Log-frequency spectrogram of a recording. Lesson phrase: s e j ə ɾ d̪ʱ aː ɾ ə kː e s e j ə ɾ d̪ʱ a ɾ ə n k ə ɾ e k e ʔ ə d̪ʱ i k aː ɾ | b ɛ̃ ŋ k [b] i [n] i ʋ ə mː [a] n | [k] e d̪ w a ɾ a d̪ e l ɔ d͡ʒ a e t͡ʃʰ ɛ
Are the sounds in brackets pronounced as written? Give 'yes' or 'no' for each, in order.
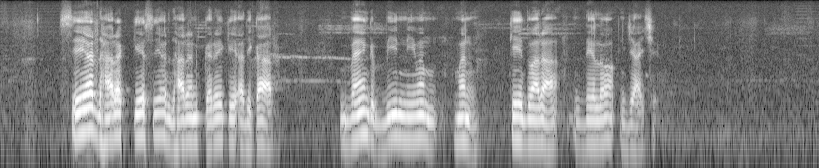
yes, yes, no, yes

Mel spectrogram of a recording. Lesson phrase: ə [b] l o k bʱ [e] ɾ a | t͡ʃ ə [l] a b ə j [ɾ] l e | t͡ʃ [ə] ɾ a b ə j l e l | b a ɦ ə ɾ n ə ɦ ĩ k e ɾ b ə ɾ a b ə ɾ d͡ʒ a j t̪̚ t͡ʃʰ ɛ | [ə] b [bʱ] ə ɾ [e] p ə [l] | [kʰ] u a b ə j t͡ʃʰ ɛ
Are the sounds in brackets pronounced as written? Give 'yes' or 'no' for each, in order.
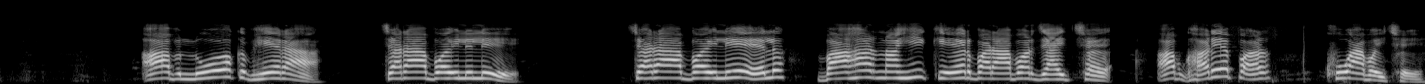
yes, yes, no, no, yes, yes, no, yes, no, yes

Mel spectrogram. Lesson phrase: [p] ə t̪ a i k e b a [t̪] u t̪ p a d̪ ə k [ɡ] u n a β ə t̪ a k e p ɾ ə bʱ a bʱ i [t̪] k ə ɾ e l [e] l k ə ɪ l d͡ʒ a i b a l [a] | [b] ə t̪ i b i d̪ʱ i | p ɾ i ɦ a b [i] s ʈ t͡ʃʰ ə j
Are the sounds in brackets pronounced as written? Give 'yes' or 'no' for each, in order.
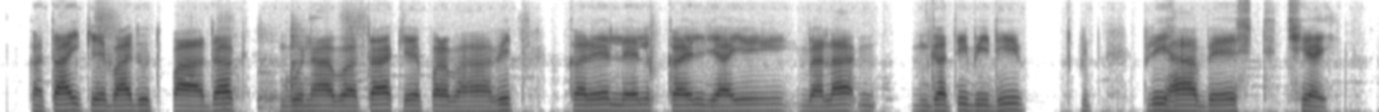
no, no, yes, yes, yes, yes, no, no

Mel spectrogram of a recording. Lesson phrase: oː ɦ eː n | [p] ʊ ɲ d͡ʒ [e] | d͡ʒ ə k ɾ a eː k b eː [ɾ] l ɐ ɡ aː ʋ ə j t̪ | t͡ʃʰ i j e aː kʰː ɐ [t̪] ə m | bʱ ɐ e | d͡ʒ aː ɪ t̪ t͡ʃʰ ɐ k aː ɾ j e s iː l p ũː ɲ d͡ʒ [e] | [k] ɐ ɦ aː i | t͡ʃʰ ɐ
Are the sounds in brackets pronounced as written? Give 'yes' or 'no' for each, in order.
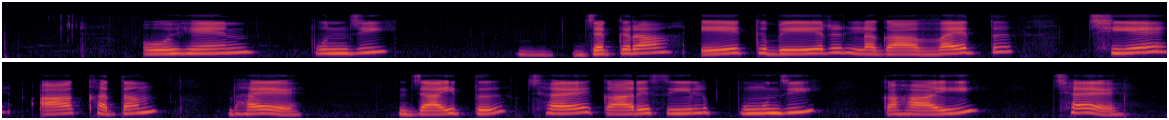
yes, no, yes, yes, no, yes

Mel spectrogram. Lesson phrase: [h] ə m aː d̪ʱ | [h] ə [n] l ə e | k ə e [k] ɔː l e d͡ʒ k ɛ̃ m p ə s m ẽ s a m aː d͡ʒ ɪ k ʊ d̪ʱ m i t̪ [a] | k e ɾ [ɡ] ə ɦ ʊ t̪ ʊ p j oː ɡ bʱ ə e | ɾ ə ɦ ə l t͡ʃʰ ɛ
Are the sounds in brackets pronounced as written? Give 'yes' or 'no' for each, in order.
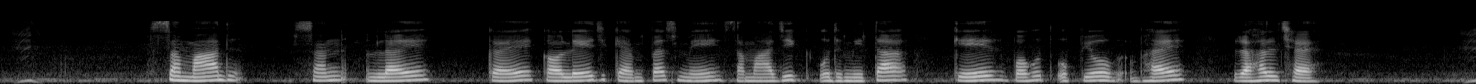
no, no, yes, yes, yes, no

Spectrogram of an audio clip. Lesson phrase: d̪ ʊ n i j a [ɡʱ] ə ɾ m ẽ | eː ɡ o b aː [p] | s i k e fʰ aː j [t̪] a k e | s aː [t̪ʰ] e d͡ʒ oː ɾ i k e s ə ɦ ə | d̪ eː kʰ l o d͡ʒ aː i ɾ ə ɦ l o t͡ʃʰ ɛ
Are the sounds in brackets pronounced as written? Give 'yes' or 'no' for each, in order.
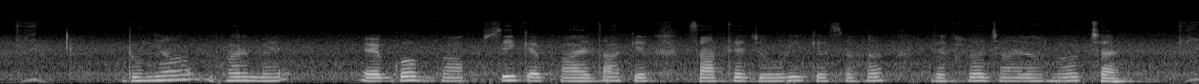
no, yes, no, yes

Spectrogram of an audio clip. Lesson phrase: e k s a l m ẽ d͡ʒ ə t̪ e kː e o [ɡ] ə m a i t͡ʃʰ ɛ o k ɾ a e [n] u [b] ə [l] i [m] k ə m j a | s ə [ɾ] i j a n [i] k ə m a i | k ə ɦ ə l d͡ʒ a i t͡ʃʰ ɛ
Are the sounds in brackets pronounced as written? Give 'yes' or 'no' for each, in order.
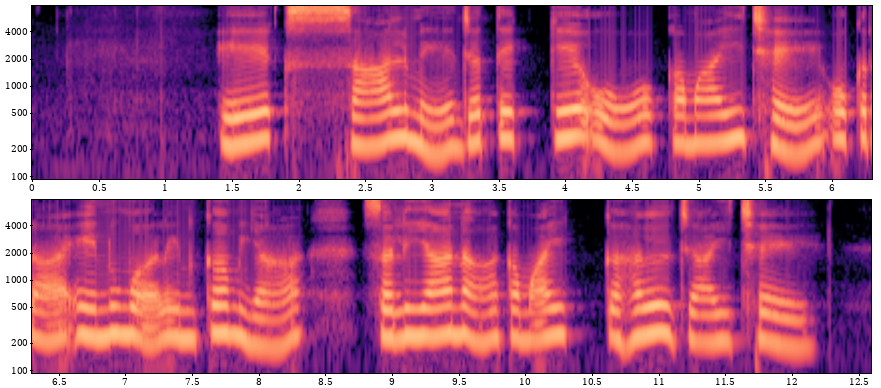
no, yes, no, yes, no, no, no

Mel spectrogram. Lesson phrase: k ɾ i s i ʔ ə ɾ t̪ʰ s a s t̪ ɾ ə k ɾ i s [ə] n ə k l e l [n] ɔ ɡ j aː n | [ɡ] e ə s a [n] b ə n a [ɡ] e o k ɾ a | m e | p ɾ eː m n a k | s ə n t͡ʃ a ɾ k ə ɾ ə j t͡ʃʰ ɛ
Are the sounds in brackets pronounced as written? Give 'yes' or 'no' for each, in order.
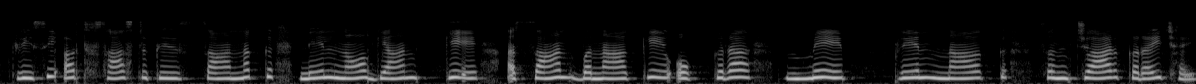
no, yes, no, yes, no

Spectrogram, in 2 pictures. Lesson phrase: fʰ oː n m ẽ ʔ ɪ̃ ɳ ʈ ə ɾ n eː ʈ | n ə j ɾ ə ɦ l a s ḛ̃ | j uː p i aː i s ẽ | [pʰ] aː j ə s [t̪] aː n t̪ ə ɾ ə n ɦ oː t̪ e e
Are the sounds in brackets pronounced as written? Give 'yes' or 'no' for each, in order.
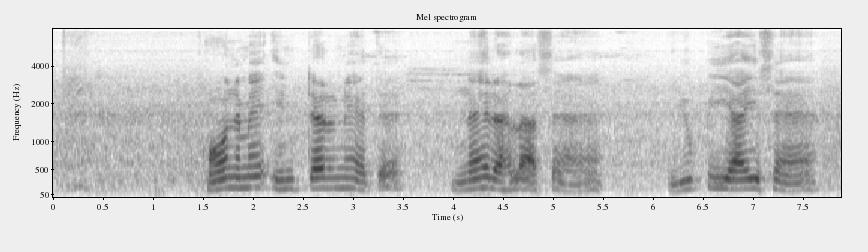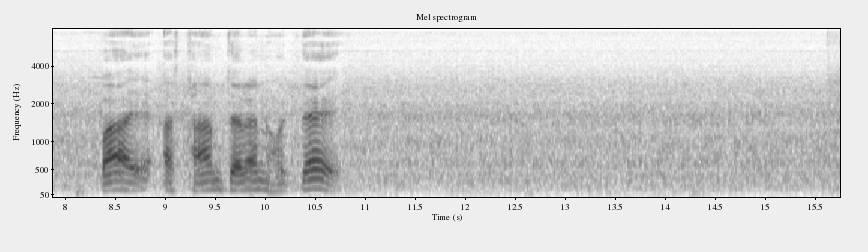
no, no

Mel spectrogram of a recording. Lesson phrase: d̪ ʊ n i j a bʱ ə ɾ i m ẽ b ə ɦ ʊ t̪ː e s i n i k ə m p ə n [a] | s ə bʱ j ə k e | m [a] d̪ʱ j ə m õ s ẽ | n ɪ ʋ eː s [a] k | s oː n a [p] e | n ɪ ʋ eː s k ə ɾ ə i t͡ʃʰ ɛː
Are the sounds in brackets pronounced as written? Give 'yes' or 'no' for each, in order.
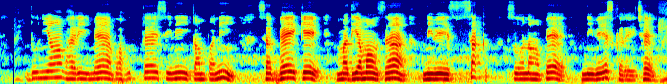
no, no, no, yes

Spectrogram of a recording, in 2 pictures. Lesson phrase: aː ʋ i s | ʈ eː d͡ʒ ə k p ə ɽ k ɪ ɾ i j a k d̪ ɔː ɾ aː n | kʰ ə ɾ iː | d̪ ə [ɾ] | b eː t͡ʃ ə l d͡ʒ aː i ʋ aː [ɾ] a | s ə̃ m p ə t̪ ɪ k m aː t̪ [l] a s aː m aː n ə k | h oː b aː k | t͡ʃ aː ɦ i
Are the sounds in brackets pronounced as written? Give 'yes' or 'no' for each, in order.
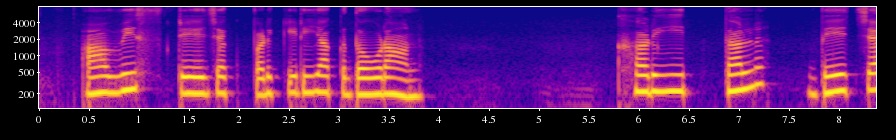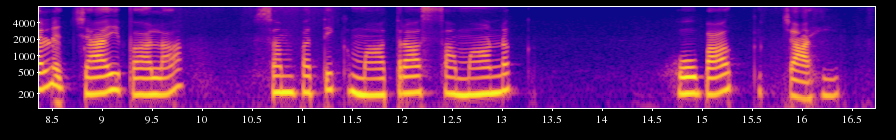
no, no, no

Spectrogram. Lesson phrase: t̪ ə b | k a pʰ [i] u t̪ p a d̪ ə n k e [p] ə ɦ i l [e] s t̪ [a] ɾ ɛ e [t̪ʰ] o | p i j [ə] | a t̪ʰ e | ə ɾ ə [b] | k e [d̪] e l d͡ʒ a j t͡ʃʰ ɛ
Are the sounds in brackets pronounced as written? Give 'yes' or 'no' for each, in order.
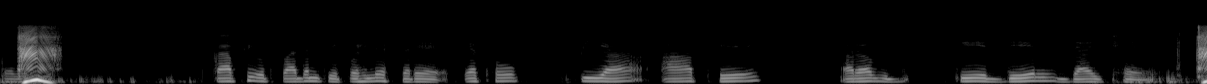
yes, yes, yes, no, yes, no, yes, yes

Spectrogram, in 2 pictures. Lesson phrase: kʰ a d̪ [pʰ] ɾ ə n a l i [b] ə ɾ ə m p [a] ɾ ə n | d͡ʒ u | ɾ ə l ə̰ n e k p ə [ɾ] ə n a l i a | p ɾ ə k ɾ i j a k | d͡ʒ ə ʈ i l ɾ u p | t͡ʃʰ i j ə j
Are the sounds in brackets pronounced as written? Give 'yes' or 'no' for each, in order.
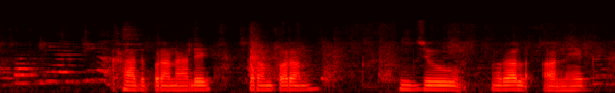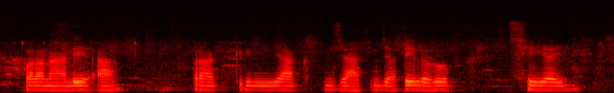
no, no, no, yes

